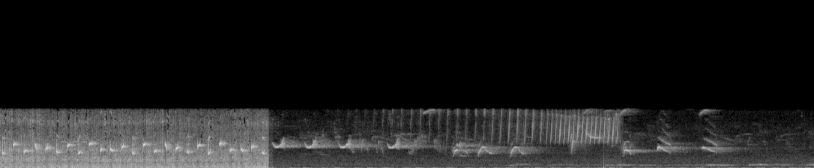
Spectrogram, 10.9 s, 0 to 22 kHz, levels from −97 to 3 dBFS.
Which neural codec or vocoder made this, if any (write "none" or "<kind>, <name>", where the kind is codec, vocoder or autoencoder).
none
